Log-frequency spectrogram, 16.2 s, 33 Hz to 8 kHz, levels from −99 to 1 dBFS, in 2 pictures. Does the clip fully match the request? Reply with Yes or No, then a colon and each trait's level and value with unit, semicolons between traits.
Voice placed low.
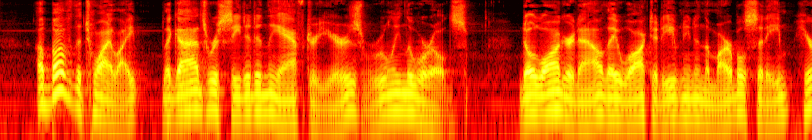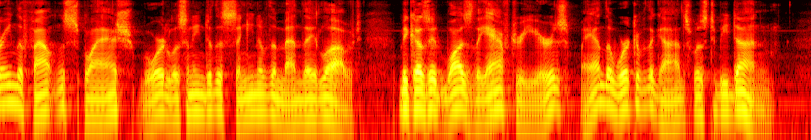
Yes: very low, 95 Hz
